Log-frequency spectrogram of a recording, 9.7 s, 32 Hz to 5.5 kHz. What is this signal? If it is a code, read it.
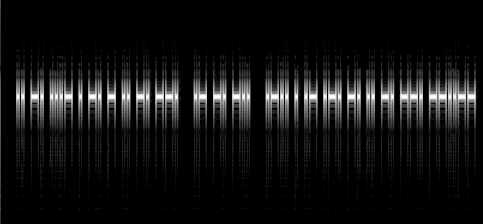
Morse code, heard as a keyed tone, about 25 wpm, 600 Hz. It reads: INVENTING AND LEARNING,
